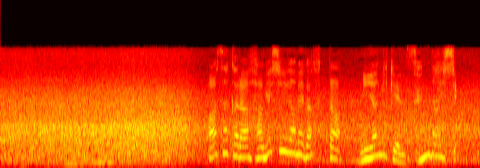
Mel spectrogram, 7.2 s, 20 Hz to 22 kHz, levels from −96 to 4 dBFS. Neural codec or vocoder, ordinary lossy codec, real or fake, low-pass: none; none; real; none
